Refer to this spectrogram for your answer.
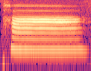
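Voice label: "paa3", Cantonese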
